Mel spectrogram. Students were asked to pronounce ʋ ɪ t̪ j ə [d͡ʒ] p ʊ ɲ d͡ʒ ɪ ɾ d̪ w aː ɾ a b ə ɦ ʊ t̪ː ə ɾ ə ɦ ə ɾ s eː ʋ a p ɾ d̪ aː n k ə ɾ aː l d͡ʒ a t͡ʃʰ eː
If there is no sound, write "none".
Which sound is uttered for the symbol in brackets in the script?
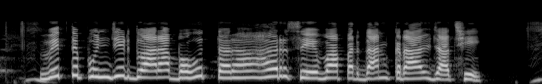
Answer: none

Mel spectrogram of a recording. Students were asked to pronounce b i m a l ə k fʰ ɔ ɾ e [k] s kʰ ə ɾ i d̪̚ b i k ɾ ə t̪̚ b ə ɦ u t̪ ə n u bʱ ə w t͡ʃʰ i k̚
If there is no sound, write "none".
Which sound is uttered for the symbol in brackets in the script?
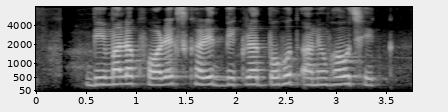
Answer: k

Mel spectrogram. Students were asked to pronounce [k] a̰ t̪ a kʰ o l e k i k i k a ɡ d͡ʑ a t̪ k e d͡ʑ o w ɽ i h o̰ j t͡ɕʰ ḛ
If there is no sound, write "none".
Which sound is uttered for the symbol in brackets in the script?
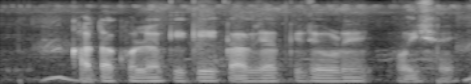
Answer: kʰ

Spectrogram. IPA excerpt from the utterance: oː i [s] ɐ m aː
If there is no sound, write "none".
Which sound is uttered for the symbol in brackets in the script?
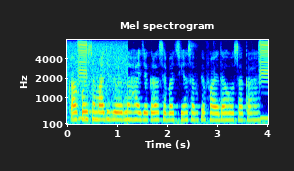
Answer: s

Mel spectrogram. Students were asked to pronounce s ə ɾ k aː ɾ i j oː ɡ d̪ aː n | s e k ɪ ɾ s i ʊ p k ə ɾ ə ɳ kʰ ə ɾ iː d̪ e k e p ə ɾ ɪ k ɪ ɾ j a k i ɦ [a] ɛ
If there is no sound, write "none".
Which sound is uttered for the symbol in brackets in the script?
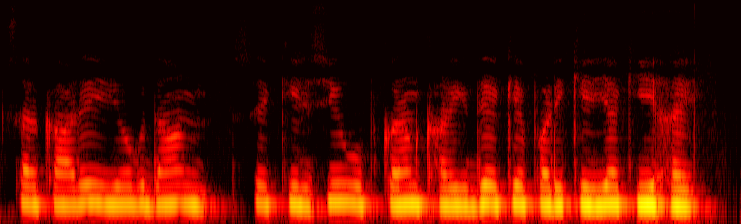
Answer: ɛ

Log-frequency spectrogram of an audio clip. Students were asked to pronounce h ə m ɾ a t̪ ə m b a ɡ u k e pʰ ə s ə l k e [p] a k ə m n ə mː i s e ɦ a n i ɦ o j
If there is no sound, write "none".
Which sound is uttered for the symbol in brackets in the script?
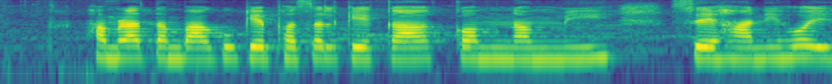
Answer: k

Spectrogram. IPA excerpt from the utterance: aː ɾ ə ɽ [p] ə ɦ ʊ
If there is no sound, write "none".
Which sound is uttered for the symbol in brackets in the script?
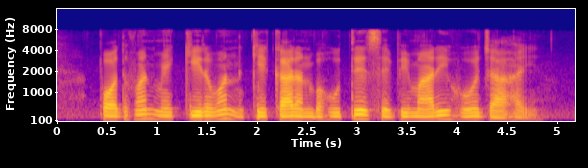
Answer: b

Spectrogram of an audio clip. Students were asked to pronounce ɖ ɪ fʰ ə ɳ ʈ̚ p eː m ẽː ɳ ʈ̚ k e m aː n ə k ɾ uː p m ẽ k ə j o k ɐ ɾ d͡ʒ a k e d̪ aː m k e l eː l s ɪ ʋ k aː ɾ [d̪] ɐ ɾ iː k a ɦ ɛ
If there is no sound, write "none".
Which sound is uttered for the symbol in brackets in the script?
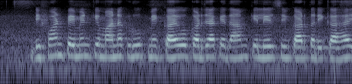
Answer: t̪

